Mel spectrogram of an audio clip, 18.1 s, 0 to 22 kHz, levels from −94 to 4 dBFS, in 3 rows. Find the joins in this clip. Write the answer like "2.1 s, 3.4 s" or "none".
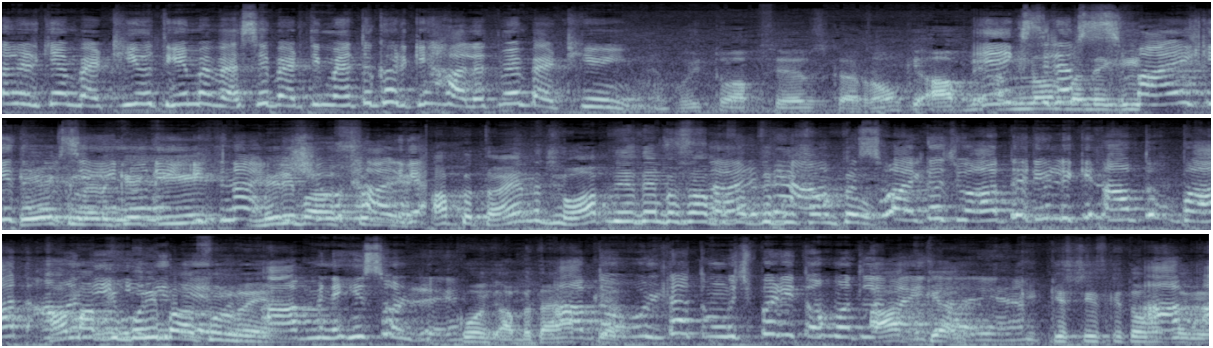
8.2 s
